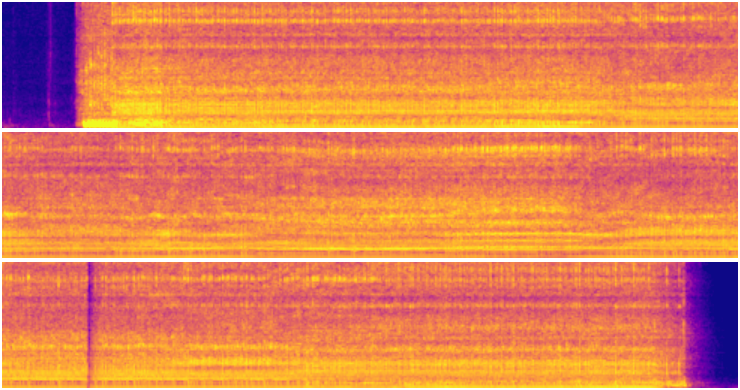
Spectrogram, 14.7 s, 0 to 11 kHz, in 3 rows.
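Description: A vintage Traxxas T-Maxx nitro RC truck with a 3.3 engine and a fake carb runs steadily at a high, buzzing pitch for about fourteen seconds, loud and close, with no talking over it.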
